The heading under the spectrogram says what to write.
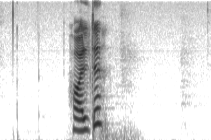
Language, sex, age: Danish, female, 55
